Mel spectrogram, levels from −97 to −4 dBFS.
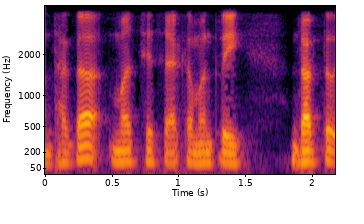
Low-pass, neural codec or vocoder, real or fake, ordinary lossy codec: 3.6 kHz; codec, 16 kHz, about 1 kbps, DyCAST, with the encoder's durations; fake; AAC, 32 kbps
